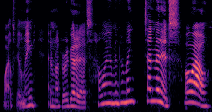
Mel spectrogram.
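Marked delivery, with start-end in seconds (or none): 1.9-4.2 high surprised exclamation; suddenly surprised. Real, not acted. Surprised at filming time.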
